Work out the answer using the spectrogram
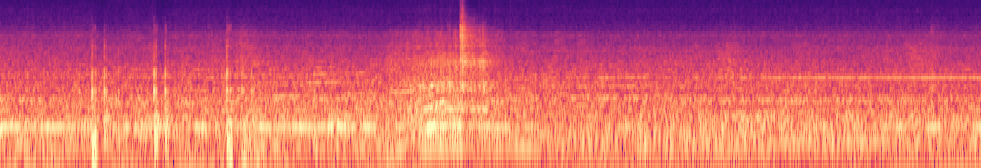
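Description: Jaguar F-Type sports cars idling in a queue, a steady low hum. A few sharp clicks come in the first half, then one sharp snap about halfway through.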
